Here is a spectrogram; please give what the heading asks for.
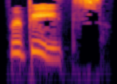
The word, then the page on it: repeats: British English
